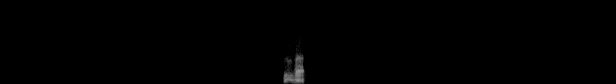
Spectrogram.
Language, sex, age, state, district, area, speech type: Santali, male, 30-45, West Bengal, Paschim Bardhaman, rural, conversation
